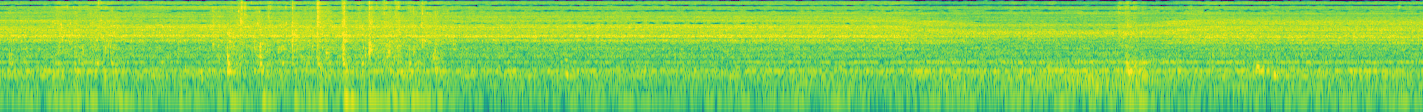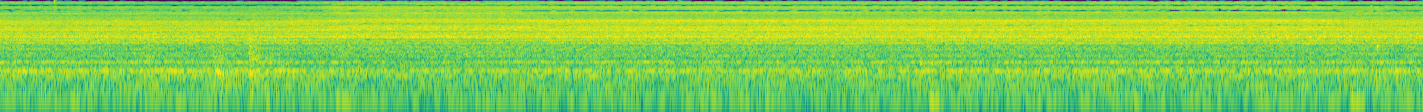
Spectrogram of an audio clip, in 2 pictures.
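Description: Bathtub faucet running a steady stream into shallow water in the tub. A quick run of about six splashes comes about two to four seconds in, with one more near the middle, as the Savannah cat smacks at the water.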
